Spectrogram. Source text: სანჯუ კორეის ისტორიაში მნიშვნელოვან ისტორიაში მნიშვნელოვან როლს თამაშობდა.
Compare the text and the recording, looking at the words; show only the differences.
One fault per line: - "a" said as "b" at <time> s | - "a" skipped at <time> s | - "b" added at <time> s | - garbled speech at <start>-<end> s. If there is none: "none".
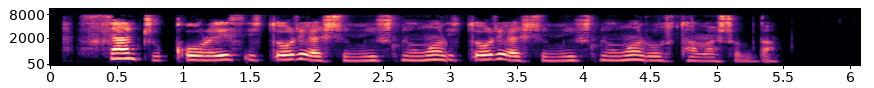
none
